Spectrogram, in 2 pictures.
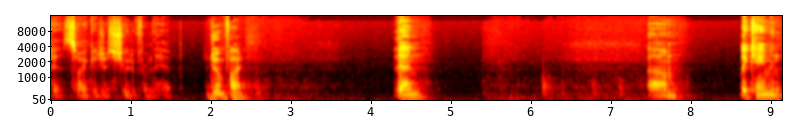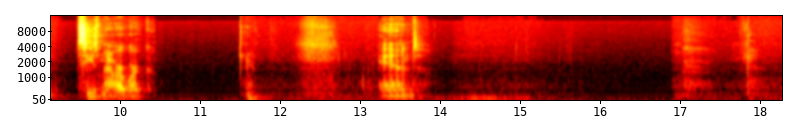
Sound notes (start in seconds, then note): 6.3 breaths; 15.5 silence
